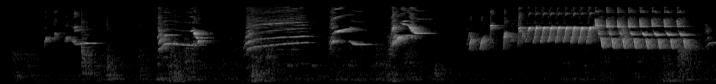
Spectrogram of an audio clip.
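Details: A male goldfinch-canary mule sings to canary hens to catch their attention: a rapid, high medley of twittering phrases and buzzy notes, ending in a fast trilled roll, in an indoor setting.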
